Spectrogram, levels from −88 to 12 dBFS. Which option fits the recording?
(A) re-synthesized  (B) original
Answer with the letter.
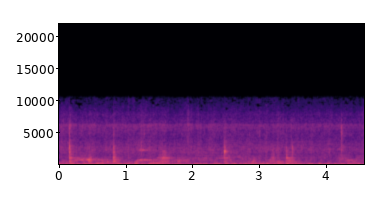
B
